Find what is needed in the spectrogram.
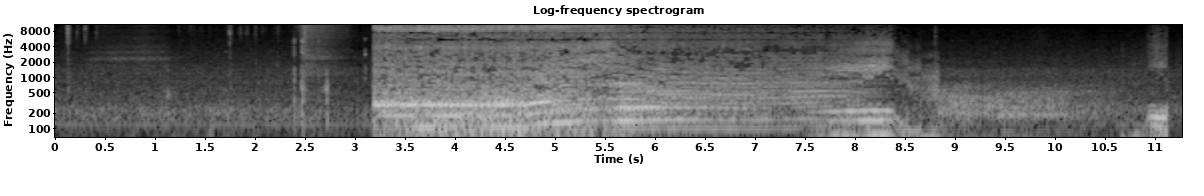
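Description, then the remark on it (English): Two drag race cars launch in a close race with a sudden, deafening roar at about three seconds, engines screaming loudly for several seconds before the sound cuts off abruptly, leaving a quieter background rumble. “I'll play the video you guys of you and Tommy so everybody can see how you're getting out.”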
